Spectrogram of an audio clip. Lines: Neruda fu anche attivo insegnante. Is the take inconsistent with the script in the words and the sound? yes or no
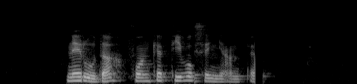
yes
